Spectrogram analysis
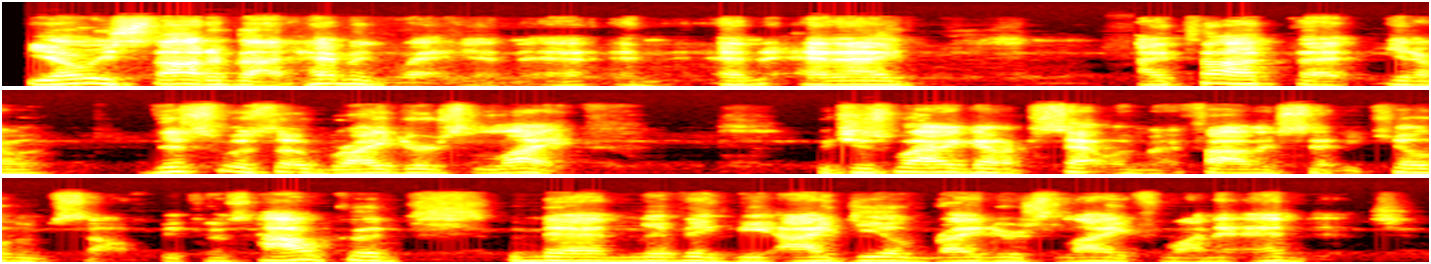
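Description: An older man speaks as a guest author, unhurried and reflective. He drifts through his stories with small chuckles and fillers, his pitch sitting in an ordinary middle range. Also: a bit bright, slightly rough, low-quality recording. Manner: musing, chuckles often, trailing fillers. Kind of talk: reflective interview storytelling.

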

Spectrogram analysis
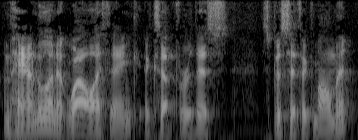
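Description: A medium-pitched man speaking at a moderate pace hosts a comedy podcast. He spins a casual, animated, profane story, performing the lines of dialogue himself.

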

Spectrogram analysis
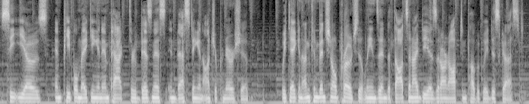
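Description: A man's voice: lowish voice, darkish tone. A man hosting an interview podcast. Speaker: podcast host.

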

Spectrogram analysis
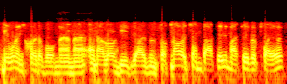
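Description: A man calling in as a guest on sports talk radio, excitable, often repeating himself and starting over. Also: sits low, brisk, slightly rough, dry recording. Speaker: radio show guest analyst. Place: in Montreal. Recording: tinny phone line.

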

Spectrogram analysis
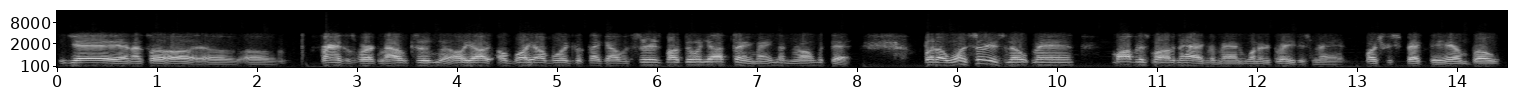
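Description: A man calling in over the phone to a talk show, sharing boxing opinions in a relaxed, repetitive way. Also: mid-range voice, moderate pace, vocal fry, no room sound. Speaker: call-in caller. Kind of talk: casual boxing opinion call. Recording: dry tinny phone line.

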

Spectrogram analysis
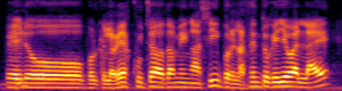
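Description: A man with a Spanish accent, a panelist on a sports talk show, explaining a point in a measured way. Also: on the high side, fairly even intonation, slight background noise. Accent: Spanish from Spain. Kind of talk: studio discussion.

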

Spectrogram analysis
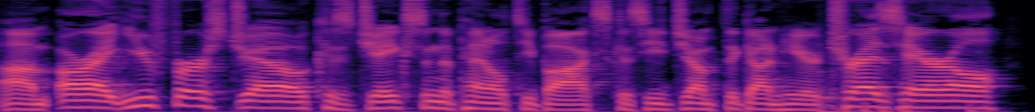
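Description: A man's voice: medium pitch, moderate pace, fairly bright tone. A man hosting a casual sports podcast, joking with his co-hosts and laughing often as he runs the segment. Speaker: podcast host.

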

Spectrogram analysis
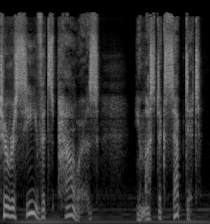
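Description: A man voicing a sinister middle-aged father turned fanatic, who speaks calmly and smugly while preaching with menace. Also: medium pitch, a little slow, husky, faint music behind, voice pushed up, heavily acted. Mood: zealous. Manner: calm, smug, menacing preaching.

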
